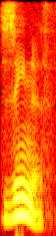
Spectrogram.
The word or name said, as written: zenith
